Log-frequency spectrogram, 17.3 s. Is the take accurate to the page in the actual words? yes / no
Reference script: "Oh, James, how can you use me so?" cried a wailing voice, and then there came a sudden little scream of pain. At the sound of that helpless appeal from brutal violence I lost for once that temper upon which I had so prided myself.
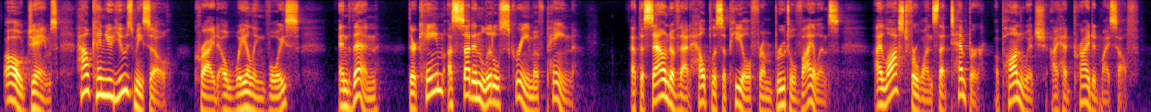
no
